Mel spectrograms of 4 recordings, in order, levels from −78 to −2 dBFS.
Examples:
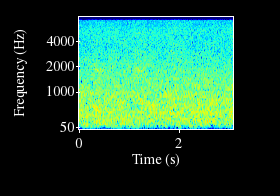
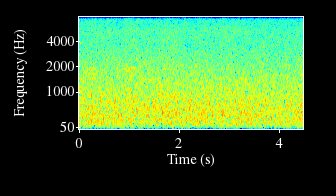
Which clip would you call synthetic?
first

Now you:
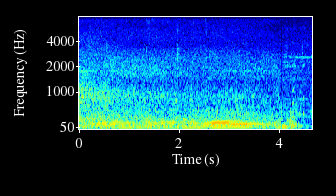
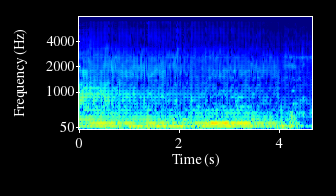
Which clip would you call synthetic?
second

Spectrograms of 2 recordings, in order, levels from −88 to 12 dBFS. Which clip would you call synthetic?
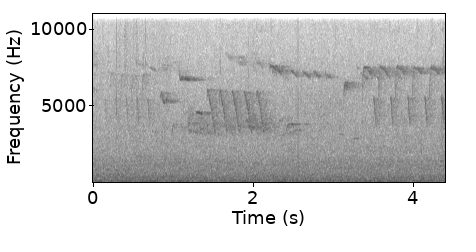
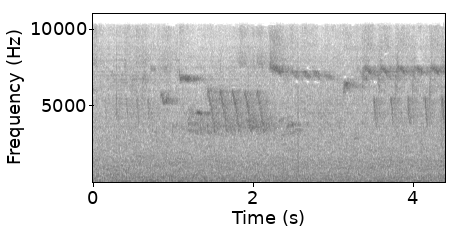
second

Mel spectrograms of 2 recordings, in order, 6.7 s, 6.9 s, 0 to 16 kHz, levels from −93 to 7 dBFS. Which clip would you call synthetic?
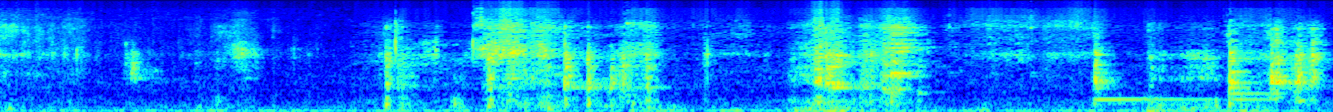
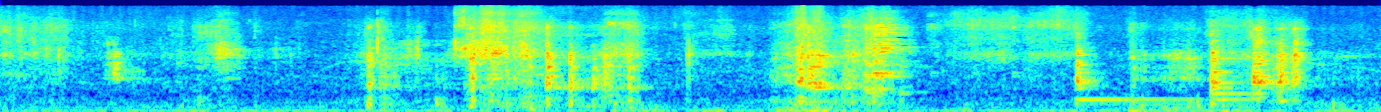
first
